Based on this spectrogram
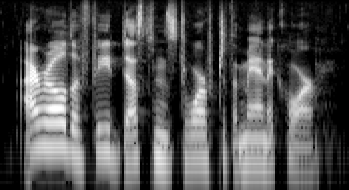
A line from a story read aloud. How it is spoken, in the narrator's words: Max says flatly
